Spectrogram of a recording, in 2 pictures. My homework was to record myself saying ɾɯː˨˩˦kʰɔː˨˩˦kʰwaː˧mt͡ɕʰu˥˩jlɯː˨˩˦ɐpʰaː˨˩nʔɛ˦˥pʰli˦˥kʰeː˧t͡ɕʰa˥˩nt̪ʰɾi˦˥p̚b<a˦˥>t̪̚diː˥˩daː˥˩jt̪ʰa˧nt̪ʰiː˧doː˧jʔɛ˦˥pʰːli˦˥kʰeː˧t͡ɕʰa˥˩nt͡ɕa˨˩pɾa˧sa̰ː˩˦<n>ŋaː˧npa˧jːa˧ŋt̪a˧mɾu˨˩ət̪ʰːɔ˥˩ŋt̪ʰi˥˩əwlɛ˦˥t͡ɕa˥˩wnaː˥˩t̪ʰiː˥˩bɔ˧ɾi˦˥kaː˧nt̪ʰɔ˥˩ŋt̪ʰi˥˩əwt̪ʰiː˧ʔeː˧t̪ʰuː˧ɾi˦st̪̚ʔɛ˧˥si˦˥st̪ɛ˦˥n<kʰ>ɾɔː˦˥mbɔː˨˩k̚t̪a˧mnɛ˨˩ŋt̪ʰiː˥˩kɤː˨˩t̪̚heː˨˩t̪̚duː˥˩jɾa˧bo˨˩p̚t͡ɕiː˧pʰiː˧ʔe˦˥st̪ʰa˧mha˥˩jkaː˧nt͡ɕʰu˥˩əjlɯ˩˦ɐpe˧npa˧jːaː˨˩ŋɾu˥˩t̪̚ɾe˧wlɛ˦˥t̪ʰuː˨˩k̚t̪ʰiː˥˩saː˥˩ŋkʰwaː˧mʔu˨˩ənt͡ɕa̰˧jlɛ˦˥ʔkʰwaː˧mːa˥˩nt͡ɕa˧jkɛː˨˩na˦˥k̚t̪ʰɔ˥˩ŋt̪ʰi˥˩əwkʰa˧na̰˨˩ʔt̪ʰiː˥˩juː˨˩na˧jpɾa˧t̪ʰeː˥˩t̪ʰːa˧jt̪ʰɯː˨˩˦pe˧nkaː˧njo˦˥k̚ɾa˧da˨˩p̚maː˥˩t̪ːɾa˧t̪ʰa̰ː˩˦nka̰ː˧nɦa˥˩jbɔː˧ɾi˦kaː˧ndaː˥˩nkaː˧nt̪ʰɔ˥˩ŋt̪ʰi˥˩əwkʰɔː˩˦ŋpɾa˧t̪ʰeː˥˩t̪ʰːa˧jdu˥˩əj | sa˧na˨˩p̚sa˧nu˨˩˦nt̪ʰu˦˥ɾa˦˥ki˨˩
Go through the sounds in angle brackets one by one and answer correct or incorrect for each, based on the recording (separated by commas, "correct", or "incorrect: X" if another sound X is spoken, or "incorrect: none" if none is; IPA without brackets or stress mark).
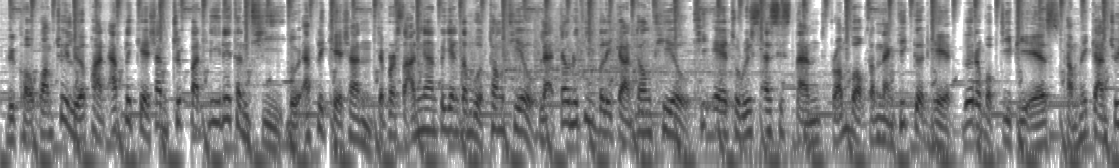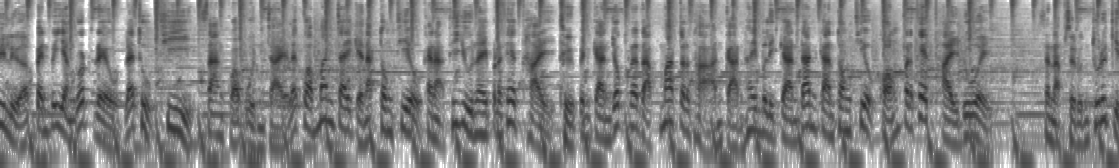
correct, correct, incorrect: pʰ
